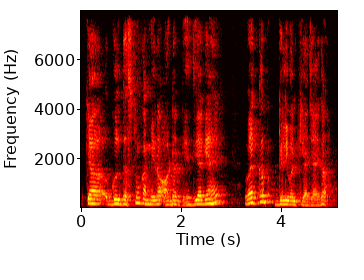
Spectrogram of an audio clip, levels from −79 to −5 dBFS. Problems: none marked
